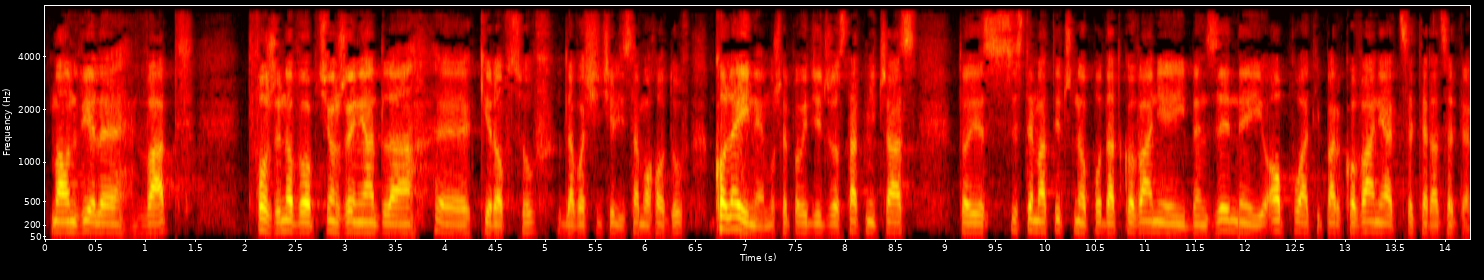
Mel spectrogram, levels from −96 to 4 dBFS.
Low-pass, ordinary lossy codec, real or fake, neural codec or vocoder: 7.2 kHz; MP3, 32 kbps; real; none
